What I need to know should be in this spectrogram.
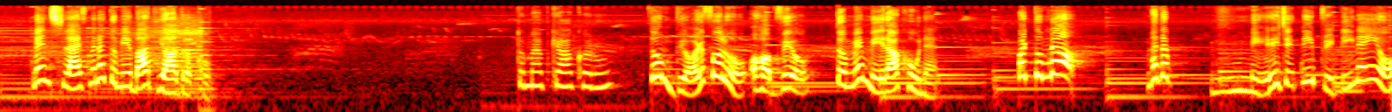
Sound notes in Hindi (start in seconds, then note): none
